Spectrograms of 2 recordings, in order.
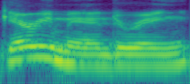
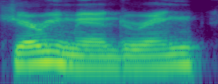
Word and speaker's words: gerrymandering: the new boundaries and Gary mandering often pronounced gerrymandering uh is the process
